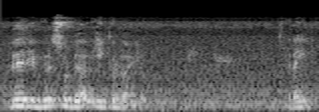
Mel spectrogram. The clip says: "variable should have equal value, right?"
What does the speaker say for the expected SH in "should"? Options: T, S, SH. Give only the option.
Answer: S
